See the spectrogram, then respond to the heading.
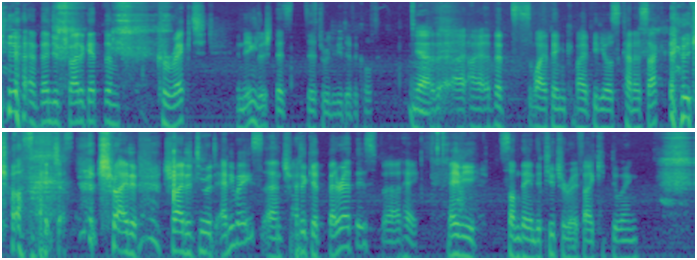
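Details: Adult male speaker; normal speech.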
